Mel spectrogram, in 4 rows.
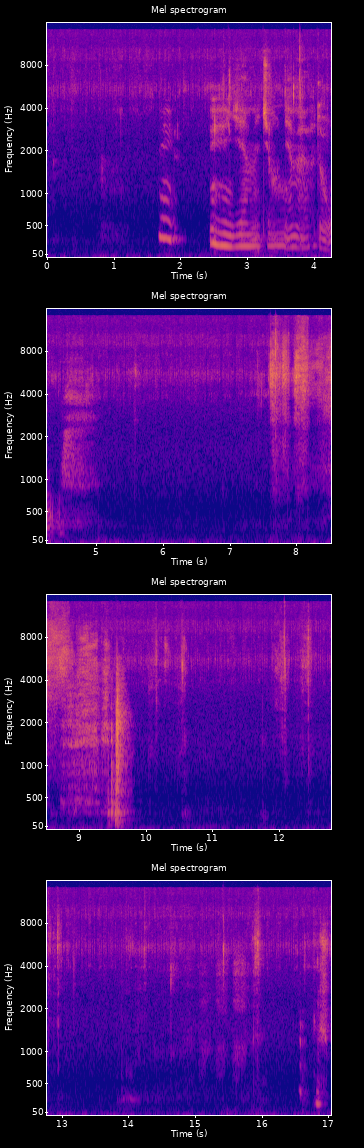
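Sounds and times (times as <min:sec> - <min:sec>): tape crinkly rustle: 0:07.4 - 0:08.6, 0:10.0 - 0:10.6, 0:11.8 - 0:13.3
sharp tape crackle: 0:11.9 - 0:13.4.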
